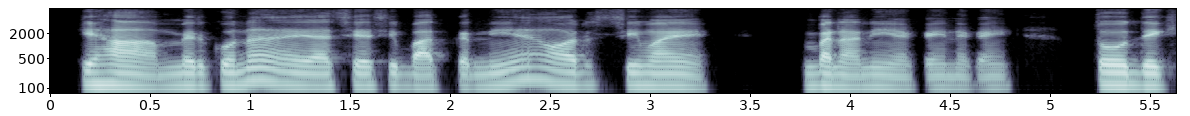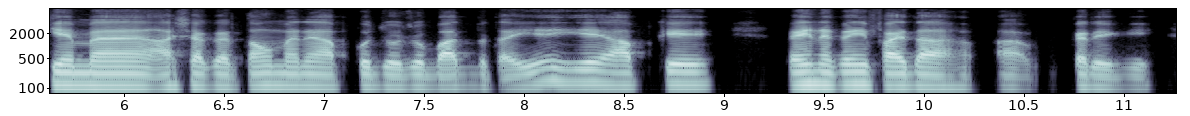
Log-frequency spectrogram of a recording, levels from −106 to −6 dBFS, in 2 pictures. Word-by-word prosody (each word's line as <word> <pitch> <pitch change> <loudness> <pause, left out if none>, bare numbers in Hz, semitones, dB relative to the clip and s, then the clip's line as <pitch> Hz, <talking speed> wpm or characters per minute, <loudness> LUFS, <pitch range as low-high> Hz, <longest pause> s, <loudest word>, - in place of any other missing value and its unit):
कि 130 - +3
हाँ 110 -4 +5
मेरे 110 +3 -2
को 120 +3 -1
ना 150 +5 +1 0.3
अ, - - +2
ऐसी-ऐसी 110 +1 -2
बात 100 -3 0
करनी 105 +4 -4
है 160 +4 -2
और 125 -4 +1
सीमाएँ 110 -3 -1 0.6
बनानी 105 -2 +1
है 95 -1 -4
कहीं 95 +2 -6
न 95 0 -8
कहीं। 95 +1 -8 0.4
तो 120 -1 +5
देखिए 115 +1 +2
मैं 110 -1 +4
आशा 105 +1 -1
करता 105 +1 -3
हूँ 115 - 0
मैंने 110 -1 -1
आपको 105 +1 -2
जो-जो 105 0 -2
बात 100 0 +1
बताई 100 0 -4
है, 145 +4 -2
ये 140 0 +3
आपके 125 +1 0
कहीं 125 0 -1
न 125 - +3
कहीं 125 0 +2
फ़ायदा 110 -2 +4 0.3
अ, - - -5 0.3
करेगी। 100 -2 -3
110 Hz, 195 wpm, -25 LUFS, 100-120 Hz, 0.6 s, हाँ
